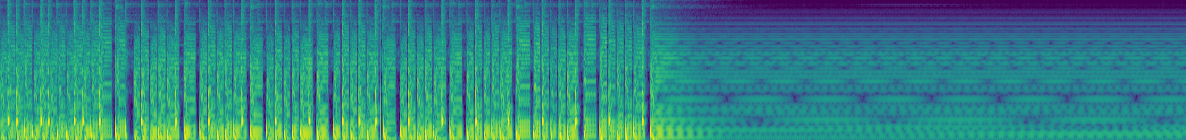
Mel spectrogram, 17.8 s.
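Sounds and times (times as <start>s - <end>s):
Nvidia NV1 GM mode sound card test music: 0.0s - 12.4s.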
